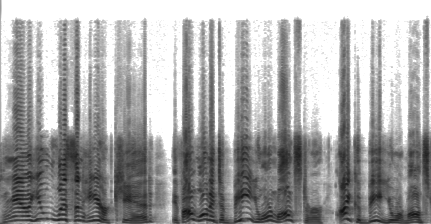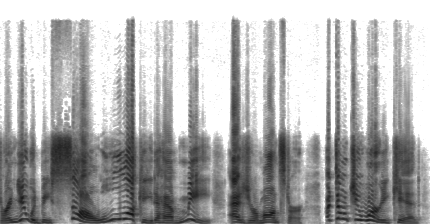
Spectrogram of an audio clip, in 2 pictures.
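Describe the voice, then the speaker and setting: A woman's voice: fairly high pitch, huge pitch swings, slow pace, bright, forceful tone, full character voice. A woman voicing a proud, indignant storybook monster in a boastful, scolding manner. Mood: huffy, boastful.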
